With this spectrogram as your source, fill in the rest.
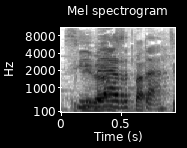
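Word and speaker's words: Siddhartha: Sidastra. – Sidarta. – Sidarta.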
